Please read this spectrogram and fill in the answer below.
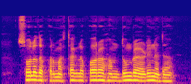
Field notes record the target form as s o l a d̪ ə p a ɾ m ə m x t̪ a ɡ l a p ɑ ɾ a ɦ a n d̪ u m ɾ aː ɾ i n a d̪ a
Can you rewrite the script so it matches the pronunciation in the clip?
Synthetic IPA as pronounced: s o l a d̪ ə p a ɾ m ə x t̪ a ɡ l a p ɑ ɾ a ɦ a m d̪ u m ɾ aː ɽ i n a d̪ a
